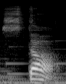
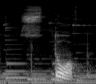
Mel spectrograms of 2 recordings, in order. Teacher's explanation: First, with the final consonant unreleased, then with the consonant released.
